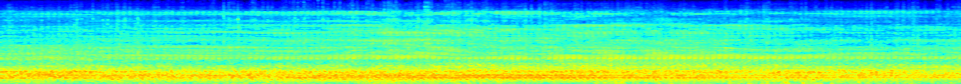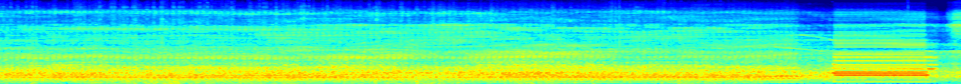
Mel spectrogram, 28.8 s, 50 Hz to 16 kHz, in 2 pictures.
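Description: Radio-controlled MAN 6x6 truck towing a loaded lowboy trailer, its engine and drivetrain running steadily under load. Near the end a truck air horn sounds once for about two seconds.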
